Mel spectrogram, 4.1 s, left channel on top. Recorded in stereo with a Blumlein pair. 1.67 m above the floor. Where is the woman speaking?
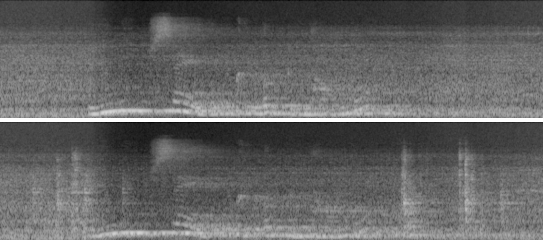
25° left, 3.5 m.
